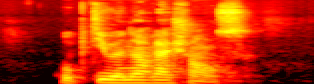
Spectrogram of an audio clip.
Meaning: alternative form of au petit bonheur
- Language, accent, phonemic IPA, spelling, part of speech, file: French, France, /o p(ə).ti bɔ.nœʁ la ʃɑ̃s/, au petit bonheur la chance, adverb, LL-Q150 (fra)-au petit bonheur la chance.wav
